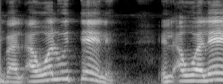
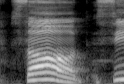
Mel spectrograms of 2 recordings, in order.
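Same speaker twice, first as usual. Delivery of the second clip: drawn-out letters; 2 semitones higher, 6 dB louder, much slower than usual. Real, not acted. Teacher reading out triangle letters.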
